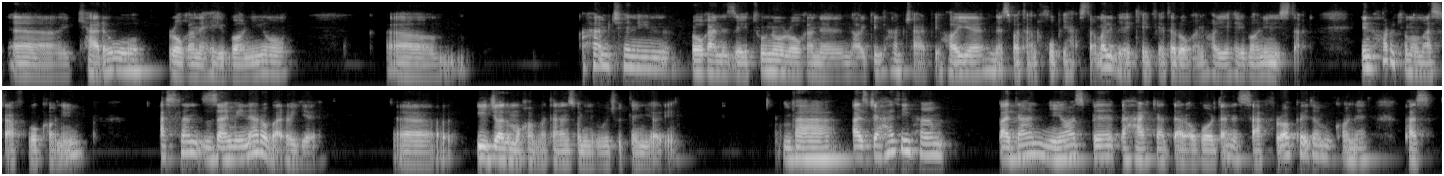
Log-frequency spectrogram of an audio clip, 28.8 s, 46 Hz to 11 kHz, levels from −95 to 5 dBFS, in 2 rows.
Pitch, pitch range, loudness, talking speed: 120 Hz, 105-150 Hz, -25 LUFS, 110 wpm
